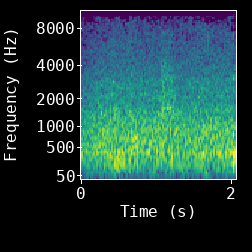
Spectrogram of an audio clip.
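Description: A steady, even rushing hiss with no voice in it, the background noise of the hall recording that also lies under the talk around it.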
